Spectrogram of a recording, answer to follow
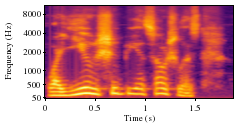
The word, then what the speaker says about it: Why You Should Be a Socialist: I am pronouncing that correctly, with the emphasis on the you, right? Yes, the you is big. Yeah, okay. Why You Should Be a Socialist.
